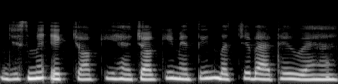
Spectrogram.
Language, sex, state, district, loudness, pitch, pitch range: Hindi, female, Jharkhand, Palamu, -14 LUFS, 245 Hz, 230-265 Hz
